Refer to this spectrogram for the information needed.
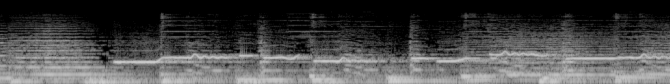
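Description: A clear whistled melody soars over a gentle instrumental accompaniment with steady bass notes, the tune gliding and sustaining its phrases in a close, loud, musical performance.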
